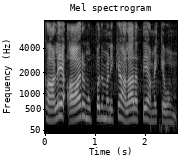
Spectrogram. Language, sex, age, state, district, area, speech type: Tamil, female, 30-45, Tamil Nadu, Dharmapuri, rural, read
